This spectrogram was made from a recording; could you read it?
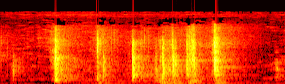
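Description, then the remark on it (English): A door opens with a quick run of wooden clunks and rattles, about half a dozen sharp hits in an uneven rhythm, moderately loud with no voices. “Open the door and I'll be right in.”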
